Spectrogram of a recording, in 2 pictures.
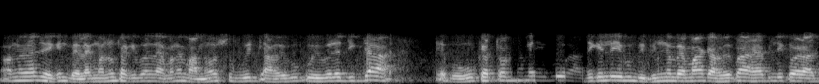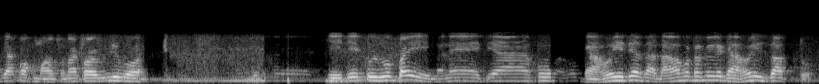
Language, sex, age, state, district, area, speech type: Assamese, male, 45-60, Assam, Golaghat, urban, conversation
